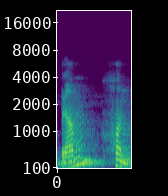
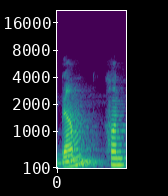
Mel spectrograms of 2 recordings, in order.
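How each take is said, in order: Both takes have the same delivery.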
